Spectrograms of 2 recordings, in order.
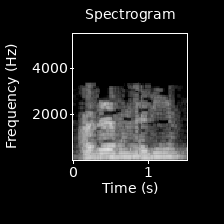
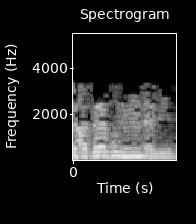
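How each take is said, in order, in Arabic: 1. صوت النون يُنطق بوضوح. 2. صوت النون مخفي ومغنّ. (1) "أنت عارف إن الحرف ده من حروف الإبهار" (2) "فما قلش عذاب أليم"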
